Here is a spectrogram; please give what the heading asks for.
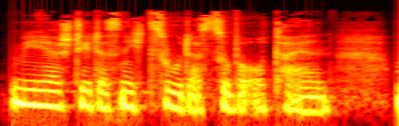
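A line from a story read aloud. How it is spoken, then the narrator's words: Murmur over rattling noises. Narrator (German): murmelte über die röchelnden Geräusche hinweg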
